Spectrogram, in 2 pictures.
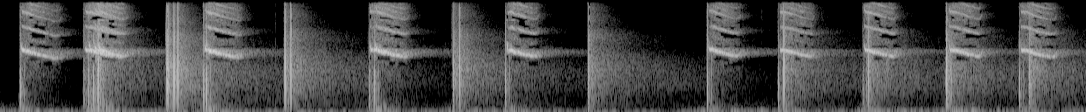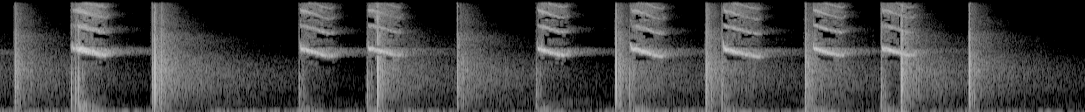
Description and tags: setting off a "missile box" with whistling crackling missiles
